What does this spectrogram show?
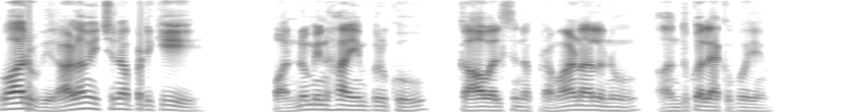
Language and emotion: Telugu, sad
